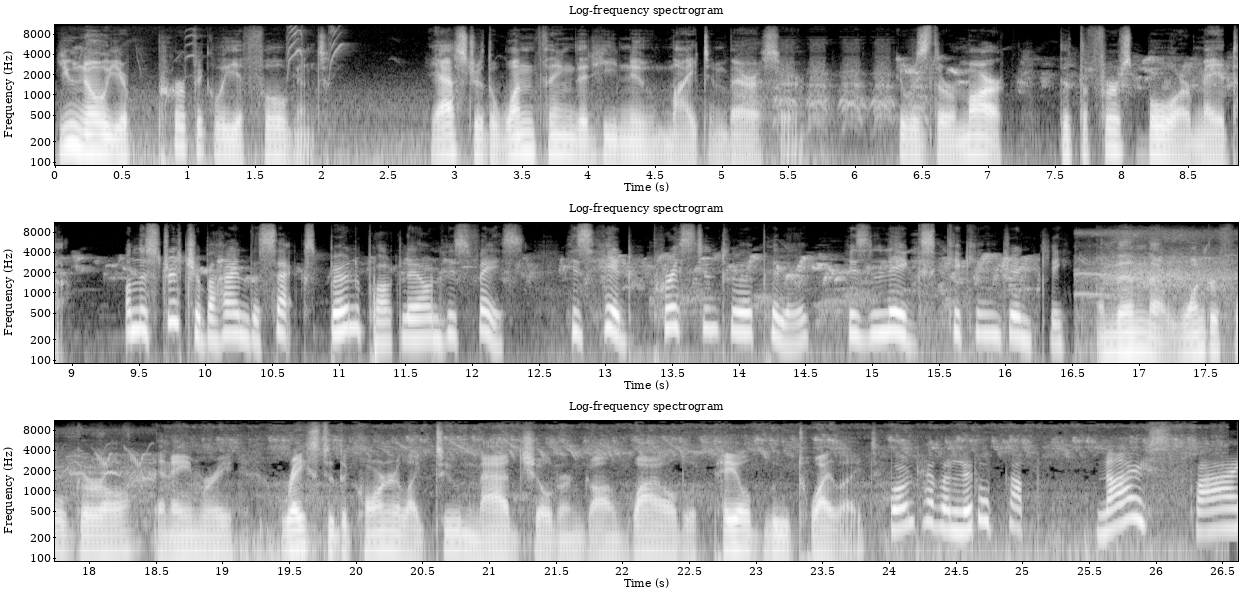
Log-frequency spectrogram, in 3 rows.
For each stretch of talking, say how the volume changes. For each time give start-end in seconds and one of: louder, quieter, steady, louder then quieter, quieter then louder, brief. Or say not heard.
0.0-2.0 brief
2.8-5.6 brief
6.3-26.5 steady.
